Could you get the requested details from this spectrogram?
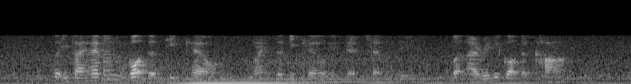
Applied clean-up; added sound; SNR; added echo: none; Stream; 3 dB; none.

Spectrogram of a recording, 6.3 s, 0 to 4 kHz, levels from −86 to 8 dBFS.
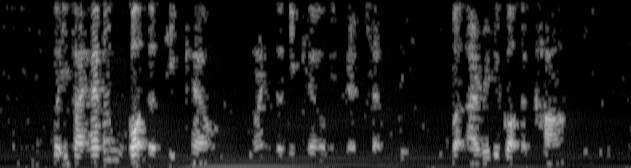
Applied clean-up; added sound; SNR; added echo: classical method spectral subtraction.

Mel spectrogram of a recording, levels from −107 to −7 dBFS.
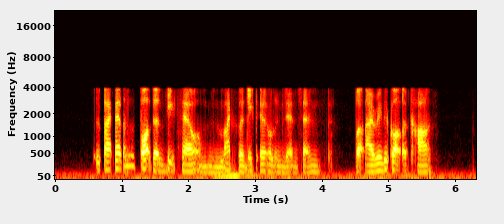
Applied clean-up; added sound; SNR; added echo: neural diffusion model UNIVERSE++.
